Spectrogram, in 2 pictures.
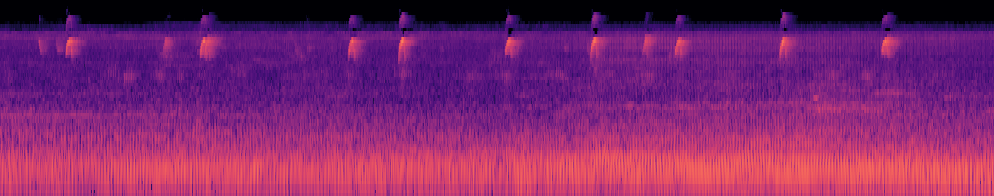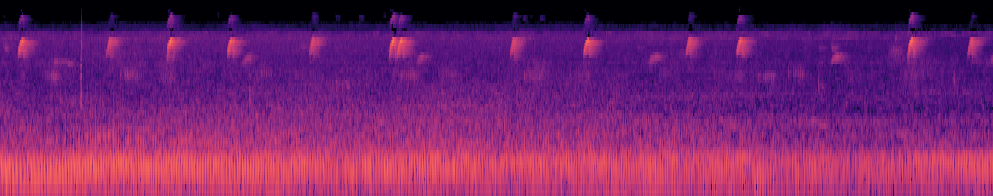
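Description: A bird repeating a short, sharp, high-pitched chirp every second or two, over a steady low background hum.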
